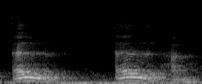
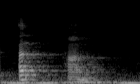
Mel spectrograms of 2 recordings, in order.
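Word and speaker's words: الحمد: agak mengalir sedikit jadi kita mengucapkan Alhamdulillah harus alham tidak boleh alam alham harus alham seperti lahul mulku alldu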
